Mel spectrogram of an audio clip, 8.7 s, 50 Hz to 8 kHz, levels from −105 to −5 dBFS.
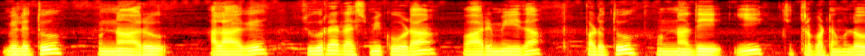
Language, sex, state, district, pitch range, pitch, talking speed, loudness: Telugu, male, Andhra Pradesh, Sri Satya Sai, 110-140 Hz, 115 Hz, 75 wpm, -19 LUFS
